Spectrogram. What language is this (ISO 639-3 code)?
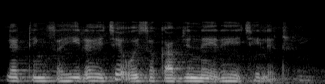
mai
